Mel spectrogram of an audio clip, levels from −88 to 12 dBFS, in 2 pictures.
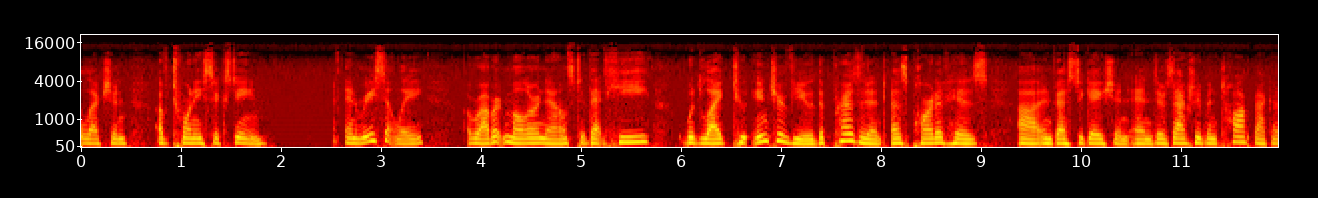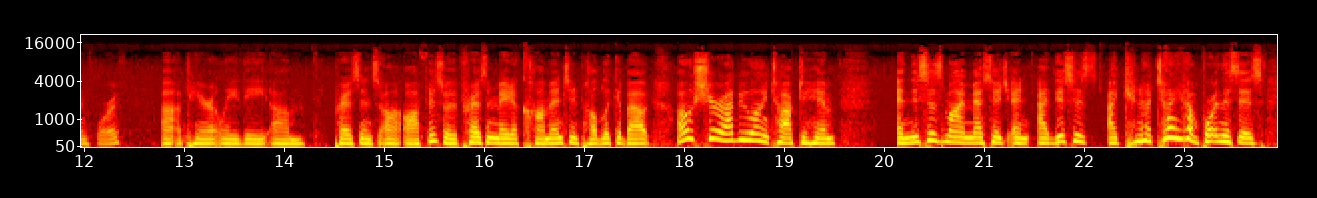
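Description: From start to finish, a DECT cordless phone buzz sits under the sound, roughly 35 dB below it. A nearby DECT handset or base transmits a brief radio burst every 10 ms, and the audio circuitry rectifies it into a 100 Hz pulse train. Unlike mains hum, which is a smoother tone at 50 or 60 Hz and its low harmonics, this is thin, rasping and rich in upper harmonics, because each burst is sharp-edged.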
